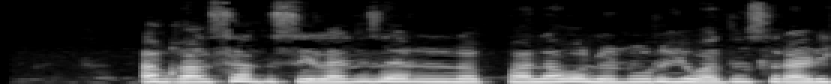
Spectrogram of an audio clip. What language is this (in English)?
Pashto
